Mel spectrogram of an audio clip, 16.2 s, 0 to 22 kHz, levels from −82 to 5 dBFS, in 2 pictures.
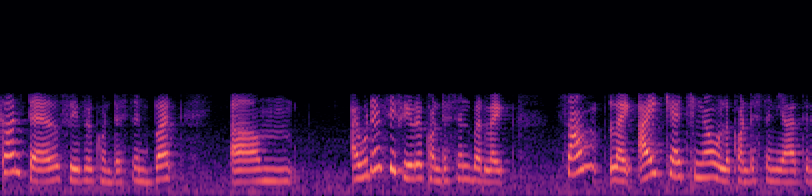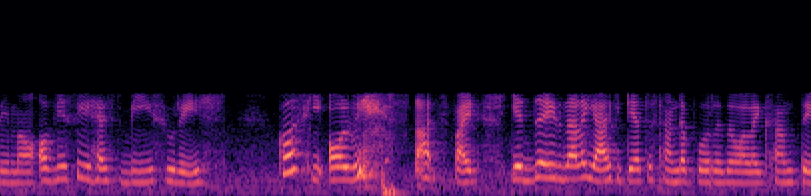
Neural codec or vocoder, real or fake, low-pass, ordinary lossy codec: none; real; 3.6 kHz; none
